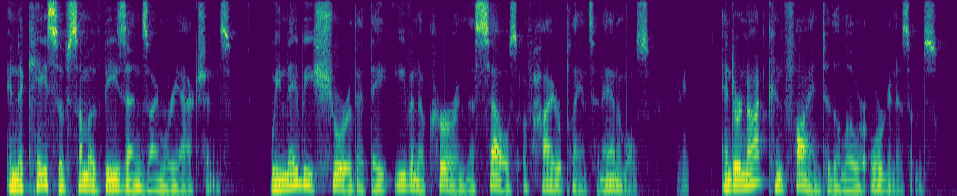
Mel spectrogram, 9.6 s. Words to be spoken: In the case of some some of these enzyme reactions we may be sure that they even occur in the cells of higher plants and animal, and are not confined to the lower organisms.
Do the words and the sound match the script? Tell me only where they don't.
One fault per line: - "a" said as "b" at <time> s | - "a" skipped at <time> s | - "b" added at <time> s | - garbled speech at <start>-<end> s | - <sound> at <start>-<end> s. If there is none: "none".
- "some" skipped at 0.9 s
- "animal" said as "animals" at 6.0 s
- laugh at 6.8-6.9 s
